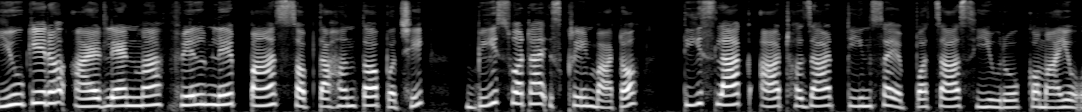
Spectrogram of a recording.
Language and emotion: Nepali, neutral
